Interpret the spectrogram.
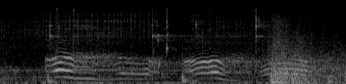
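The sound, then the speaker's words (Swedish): Two drawn-out, eerie moaning wails with a wavering, sliding pitch, each lasting about a second, followed by a breathy, rough exhale. The moans are moderately loud, with no speech. “Det märkliga ljudet som hon hörde tidigare påminner allt mer om jämmer.”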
